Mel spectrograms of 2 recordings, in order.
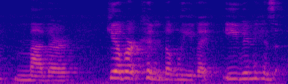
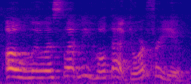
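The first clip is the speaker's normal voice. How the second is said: loud, higher fake courtesy; sly politeness; 4 semitones higher, 8 dB louder than usual. Gilbert baiting Lewis, loud and higher fake courtesy. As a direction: overdo the manners to seem suspicious. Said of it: "Gilbert said".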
